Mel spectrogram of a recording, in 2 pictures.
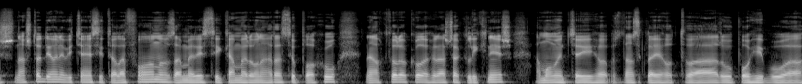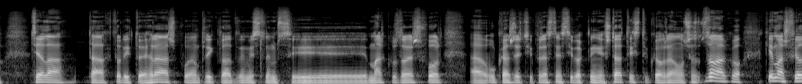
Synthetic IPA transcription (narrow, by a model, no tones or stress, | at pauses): ʃnaʃt̪aːd̪iɔɲɛʋicaɦɲɛsit̪ɛlɛfɔːnzamɛɾisikamɛɾɔʊnaɦɾasɪuplɔxunak̚t̪ɔɾɛɦɔkɔlɛɡɦɾaːt͡ʃaklikɲɛʃamɔmɛncɛjɛɦɔnazaːklaɟjɛɦɔt̪ʋaːɾupɔɦibuacɛlad̪̥aːkt̪ɔɾiːt̪ujɛɦɾaːt͡ʃpɔɛnpɾiːklad̪ʋimislimsimaɾkuzɾɛʃfɔɾt̪aṵkaːʒɛcipɾɛsɲɛsiibaklikɲɛʃt̪at̪ist̪i̥kuavɾɛalnɔt͡ʃasznɔakɔkɛmaːʃfil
